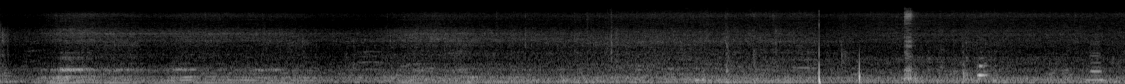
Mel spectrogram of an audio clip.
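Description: Toyota 4AFE engine in a Corolla GLI, tested after a misfire repair and valve seal replacement: a steady mid-pitched idle with a few light revs, heard close, with brief clicks and a faint voice toward the end.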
